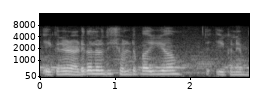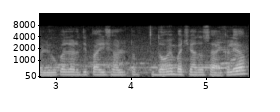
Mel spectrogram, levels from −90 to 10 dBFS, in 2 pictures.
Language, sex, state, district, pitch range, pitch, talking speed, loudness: Punjabi, male, Punjab, Kapurthala, 145-180 Hz, 155 Hz, 225 wpm, -16 LUFS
